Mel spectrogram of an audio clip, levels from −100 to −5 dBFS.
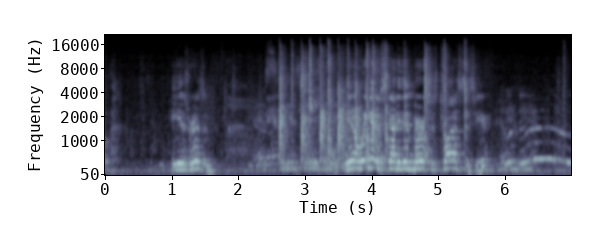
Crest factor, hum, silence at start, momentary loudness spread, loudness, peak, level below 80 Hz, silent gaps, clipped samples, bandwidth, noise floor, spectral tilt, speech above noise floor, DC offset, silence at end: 24 dB; none; 0 s; 18 LU; -35 LUFS; -14 dBFS; -82 dBFS; none; under 0.1%; 19 kHz; -60 dBFS; -4 dB/octave; 26 dB; under 0.1%; 0 s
